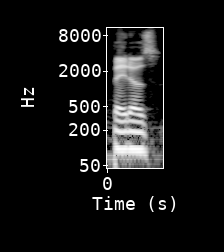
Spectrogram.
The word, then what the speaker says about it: Beto's: Makes and it's pronounced Beto's. It's not Beto's Burritos. Mm, it's Beto's.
